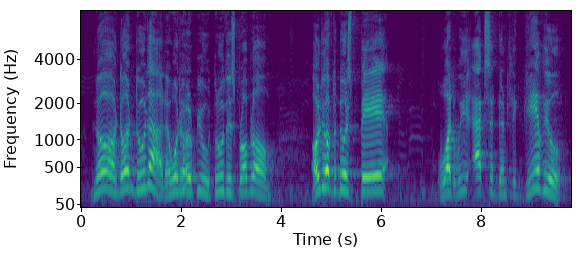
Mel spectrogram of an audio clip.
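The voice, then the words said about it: Little sticky character voice. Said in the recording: “he says in his little sticky voice.”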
